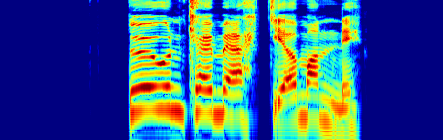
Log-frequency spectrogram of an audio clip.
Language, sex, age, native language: Icelandic, female, 30-39, Icelandic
